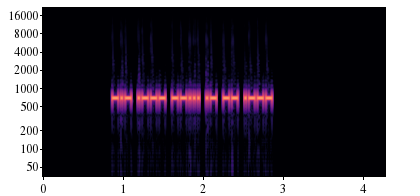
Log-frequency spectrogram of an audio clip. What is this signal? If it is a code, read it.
Morse code, heard as a keyed tone, about 46 wpm, 700 Hz. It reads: KJ7AMJ
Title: USA Call Signs - 6 Characters - 45wpm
